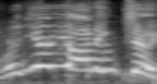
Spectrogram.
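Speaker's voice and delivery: high, loud playful accusation; excited call-out. Real, not acted. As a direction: catch him out, loudly. Calling out co-caster's yawn.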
